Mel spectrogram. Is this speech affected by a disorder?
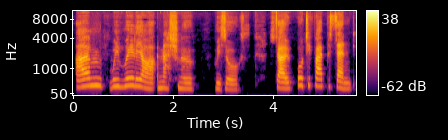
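Yes: deafness; questions interpreted into sign language by interpreter Lisa; sign-supported English, signing and speaking at the same time.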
